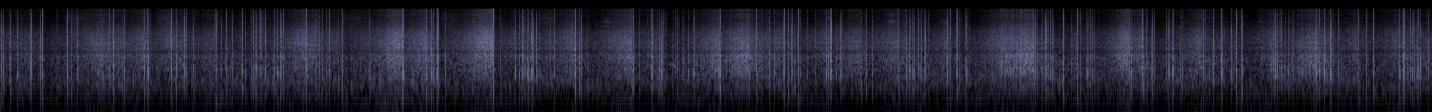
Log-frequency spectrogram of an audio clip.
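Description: Fireworks display: a continuous barrage of shell bursts and dense crackling, swelling and easing every second or two.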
